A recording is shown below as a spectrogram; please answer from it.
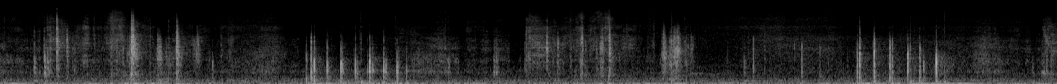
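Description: Long red nails scratch and tap the pages of an open glossy paper car magazine from 2009 lying flat, after a page is turned. Clusters of short, crisp taps with bright papery scratches come in bursts over a steady low rumble. The taps stop quickly, with almost no ring.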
